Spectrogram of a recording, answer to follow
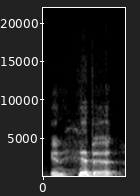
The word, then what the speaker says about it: inhibit: first part of inhibited, we have second syllable stress. And so inhibit, what I want is to have the length on the hib syllable to be short and light on the in syllable, and inhibit, again, light on the final syllable it.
